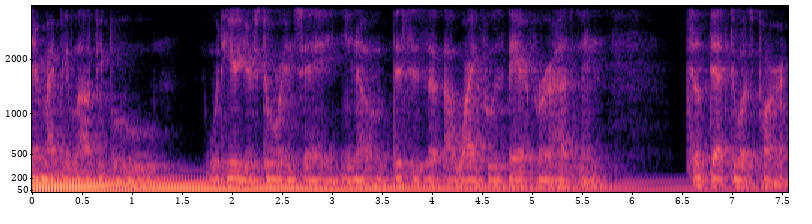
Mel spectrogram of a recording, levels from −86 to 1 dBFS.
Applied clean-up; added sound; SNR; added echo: none; Bass guitar; -4 dB; reverberation time 0.8 s.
